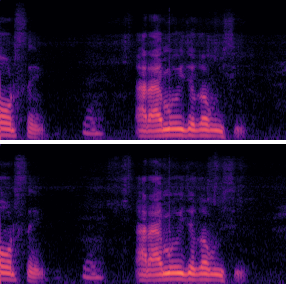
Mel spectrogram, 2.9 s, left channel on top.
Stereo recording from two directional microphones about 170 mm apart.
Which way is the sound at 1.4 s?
20° left (ahead or behind).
